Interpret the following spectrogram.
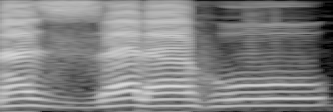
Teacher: kita baca dengan bacaan mad silah qasirah, yaitu dengan memanjangkan huruf h-nya ditandai dengan waw kecil yang ada setelah pada huruf h ini menandakan panjang untuk mad silahnya.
